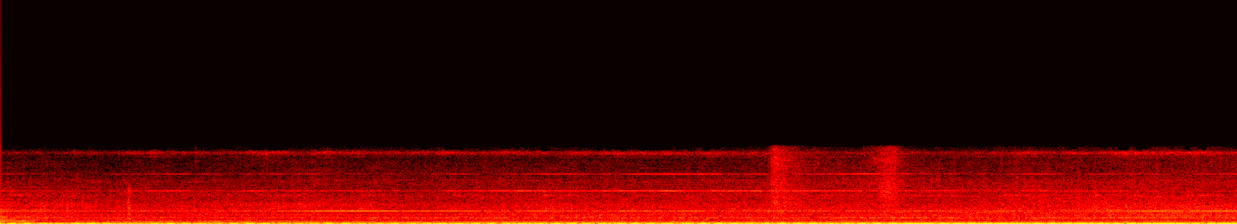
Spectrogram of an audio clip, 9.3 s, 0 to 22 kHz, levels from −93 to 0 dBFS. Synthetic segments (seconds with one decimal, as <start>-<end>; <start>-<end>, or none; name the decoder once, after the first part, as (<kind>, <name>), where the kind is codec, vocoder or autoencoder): none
